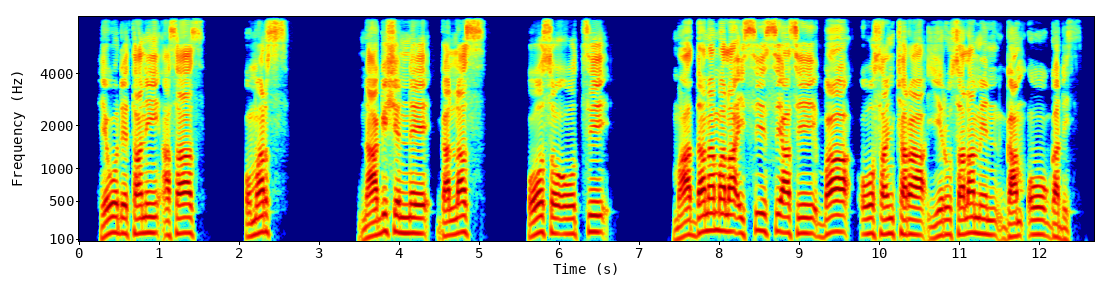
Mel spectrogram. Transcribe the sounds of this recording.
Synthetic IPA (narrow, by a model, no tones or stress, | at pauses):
hɛwɔd̪ɛt̪ɐnɪʔɐsaːs | ʔʊmɐɾs | naːɡɪʃɛnːɛɡɐlːɐs | o̞ːsɔoːt͡sːɪ | maːd̪ːɐnɐmɐlɐɪsːɪːsːɪɐsɪbɐo̞ːsɐnt͡ʃːɐɾɐjɛɾʊsɐlɐmɛnɡɐmʔoːɡɐd̪ɪs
